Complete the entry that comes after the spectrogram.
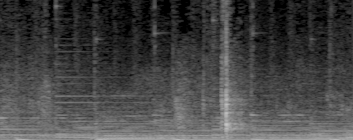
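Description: A knife chops an onion on a board while preparing healthy meals, with a few separate strikes at an unhurried pace over a constant background hum.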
